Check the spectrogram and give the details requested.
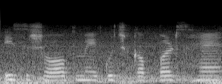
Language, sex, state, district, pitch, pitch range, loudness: Hindi, female, Punjab, Fazilka, 200 Hz, 185-205 Hz, -15 LUFS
